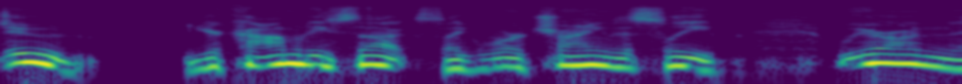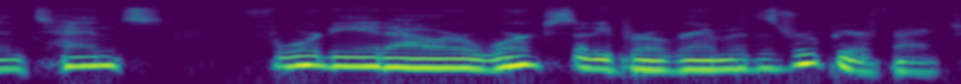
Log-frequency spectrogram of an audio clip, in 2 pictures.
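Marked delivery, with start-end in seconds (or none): none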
